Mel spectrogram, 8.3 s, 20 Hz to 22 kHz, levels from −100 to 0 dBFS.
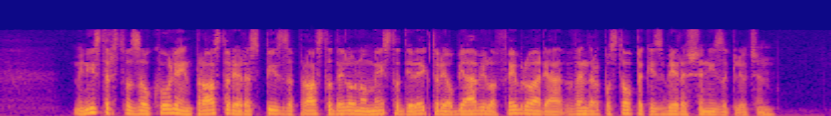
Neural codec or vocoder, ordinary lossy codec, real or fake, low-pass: none; AAC, 24 kbps; real; 19.8 kHz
